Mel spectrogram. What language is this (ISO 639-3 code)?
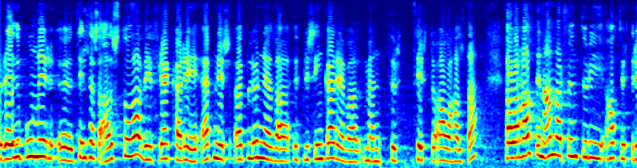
isl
